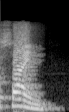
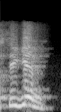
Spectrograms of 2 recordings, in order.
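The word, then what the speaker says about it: sign: যেমন খেয়াল করো, সাইন, তুমি কি বলো, সিগেন বলো না, কি বলো, সাইন বলো, এই যে জিটাকে উজ্জ্বল রাখো, তাই না?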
